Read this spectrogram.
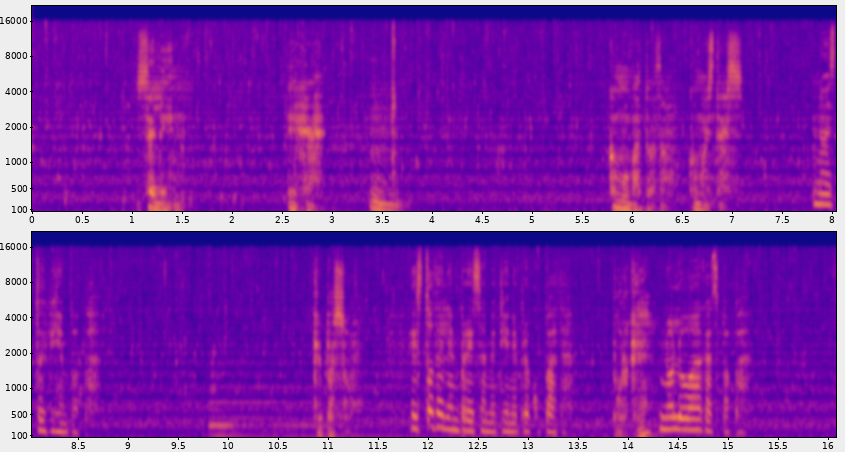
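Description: A man speaks calmly in a low voice close by.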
